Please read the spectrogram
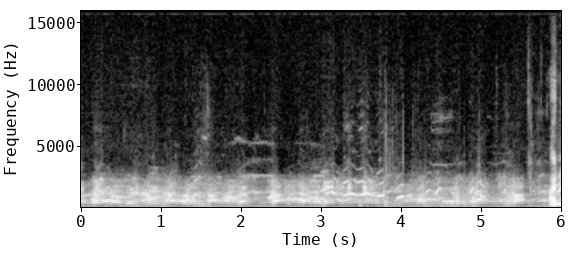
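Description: A yard full of sled dogs barking and yelping over one another in a dense, continuous din: dogs worked up and eager to be taken along on a run.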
